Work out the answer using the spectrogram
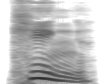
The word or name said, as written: king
